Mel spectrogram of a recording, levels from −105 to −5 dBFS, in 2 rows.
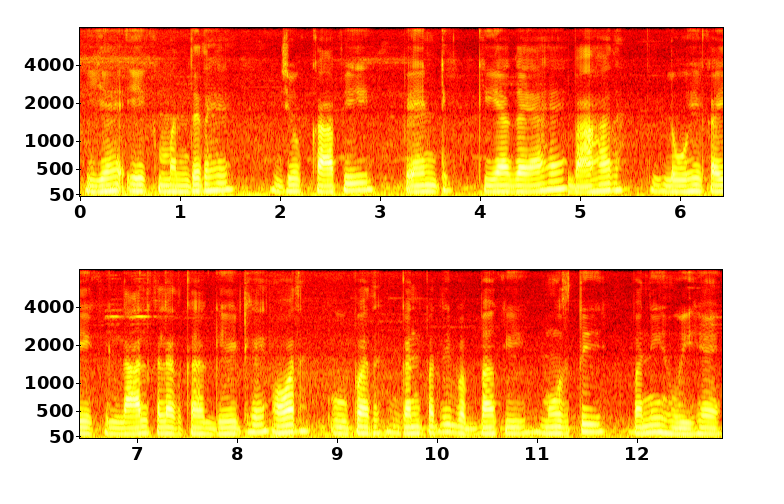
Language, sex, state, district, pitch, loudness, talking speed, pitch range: Hindi, male, Bihar, Lakhisarai, 110 Hz, -17 LUFS, 130 wpm, 105-125 Hz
